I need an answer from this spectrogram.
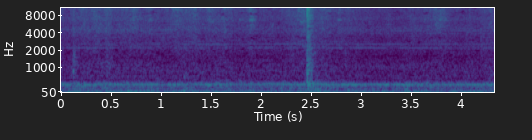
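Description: Interior running sound of a Tokyo Metro 9000-series electric train under way, a steady hum and rumble. A single sharp click comes about halfway through.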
